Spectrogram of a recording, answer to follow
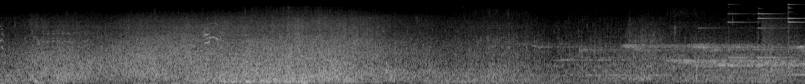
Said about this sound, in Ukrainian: На камінцях буде муркотіти море.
